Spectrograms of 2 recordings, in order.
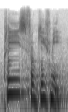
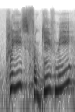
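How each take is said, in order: First: Slow echo, falling at the end; echo answering. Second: High, slow call, rising at the end. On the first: The world says it back, slow falling echo. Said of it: "it will also say". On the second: Someone on a cliff asking forgiveness, high call. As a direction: send it out slowly and higher. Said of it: "if you say". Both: Acted.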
